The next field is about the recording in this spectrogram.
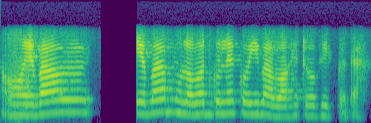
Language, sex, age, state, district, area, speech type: Assamese, female, 18-30, Assam, Majuli, urban, conversation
